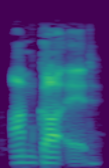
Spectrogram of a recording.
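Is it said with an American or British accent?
British. It is said in a British accent.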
